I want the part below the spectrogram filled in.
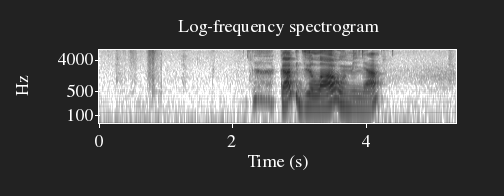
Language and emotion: Russian, positive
